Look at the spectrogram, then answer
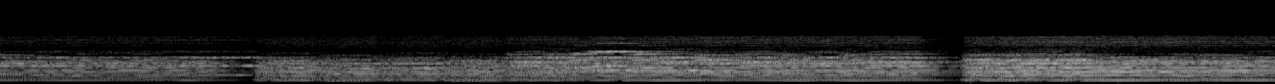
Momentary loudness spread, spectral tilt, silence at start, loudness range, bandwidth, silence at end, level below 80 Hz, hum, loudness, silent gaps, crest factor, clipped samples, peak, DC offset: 12 LU; 0.5 dB/octave; 0 s; 9 LU; 3.9 kHz; 0 s; -86 dBFS; none; -31 LUFS; none; 16 dB; under 0.1%; -16 dBFS; under 0.1%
